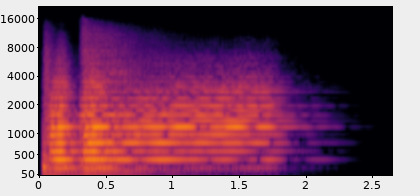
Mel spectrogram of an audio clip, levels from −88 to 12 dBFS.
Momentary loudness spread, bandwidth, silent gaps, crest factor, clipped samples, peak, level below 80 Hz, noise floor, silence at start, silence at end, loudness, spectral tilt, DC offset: 9 LU; 16 kHz; none; 20 dB; under 0.1%; 0 dBFS; -50 dBFS; -63 dBFS; 0 s; 0.75 s; -18 LUFS; -4 dB/octave; under 0.1%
